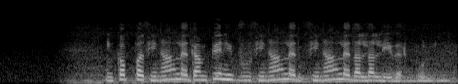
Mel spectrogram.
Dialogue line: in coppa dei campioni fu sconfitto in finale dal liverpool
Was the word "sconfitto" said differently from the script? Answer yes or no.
yes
